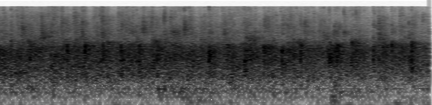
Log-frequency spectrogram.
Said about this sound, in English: Can we give those individuals a big round of applause?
